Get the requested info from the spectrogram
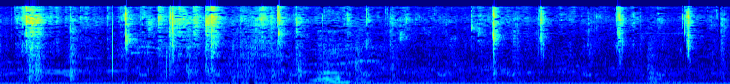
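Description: Irregular sharp clicks and clinks of tableware at a meal: dishes, chopsticks and snail shells tapping against each other, about a dozen times, the loudest near the start.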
